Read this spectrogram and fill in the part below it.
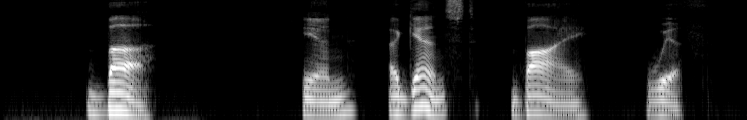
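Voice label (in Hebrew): "בְּ", Hebrew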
